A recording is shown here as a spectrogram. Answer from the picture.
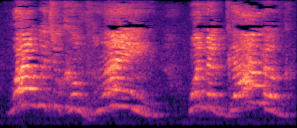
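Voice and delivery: normal talking voice

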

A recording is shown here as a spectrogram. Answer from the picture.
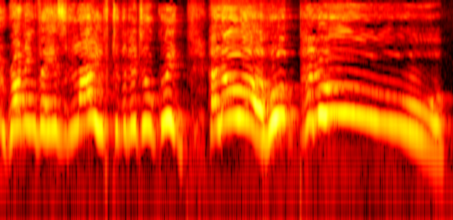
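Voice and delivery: very high, giddy excitement with bursts of laughter; ecstatic crying out. A narrator's reading. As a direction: call out in wild delight, building to whoops. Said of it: "cried Scrooge".

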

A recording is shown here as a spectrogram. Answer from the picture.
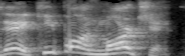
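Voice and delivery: slow taunting holler from upstairs; retold shout. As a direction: call it out the window, jeering. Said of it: "He shouts out the window".

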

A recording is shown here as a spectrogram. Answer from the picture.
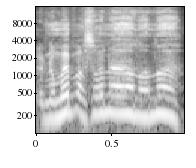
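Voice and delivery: high, loud mock kid; put-on childish protest. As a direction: insist to mom like a little kid. Plays child reassuring mother.

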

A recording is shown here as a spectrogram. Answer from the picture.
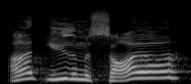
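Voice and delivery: high, sneering jeer; sarcastic. Acted. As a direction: drip sarcasm on it. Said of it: "His words dripping with sarcasm".

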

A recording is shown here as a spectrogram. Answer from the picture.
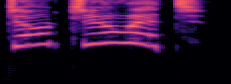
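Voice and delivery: very high, slow little squeaky voice; pleading cry. A narrator's reading. Little paintbrush being pushed to the edge, crying out high. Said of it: "cried the little paintbrush".

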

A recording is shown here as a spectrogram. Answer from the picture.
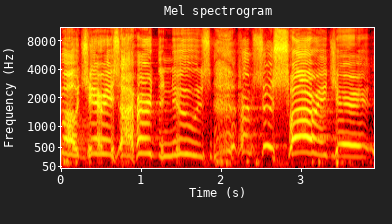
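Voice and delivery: a touch of exaggerated pity; mock condolence. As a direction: play a mourner gushing sorrow. Acts mourners offering condolences.

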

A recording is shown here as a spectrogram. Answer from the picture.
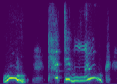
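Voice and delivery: high, slow, crazed cries; losing his marbles. Retold or imitated. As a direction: act unhinged and delighted. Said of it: "losing his marbles".

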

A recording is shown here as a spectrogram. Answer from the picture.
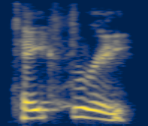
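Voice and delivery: ordinary delivery

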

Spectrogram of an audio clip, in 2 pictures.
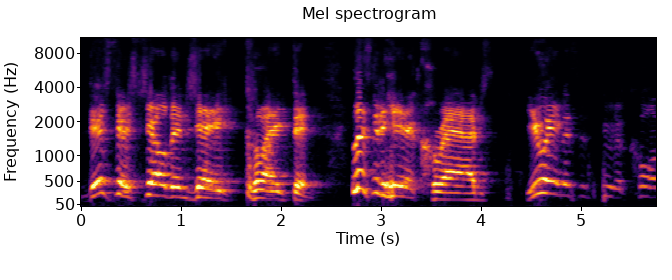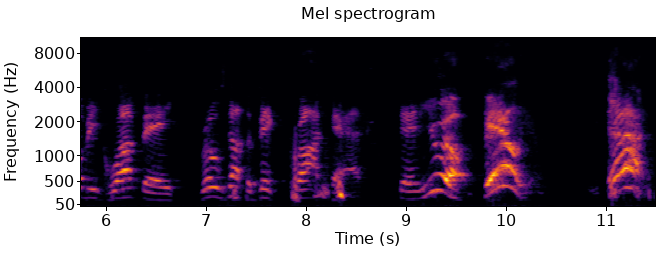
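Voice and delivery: scheming little cartoon villain; Plankton voice. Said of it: "I can do Plankton".

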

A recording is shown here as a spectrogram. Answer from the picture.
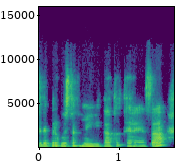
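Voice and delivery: ordinary talk

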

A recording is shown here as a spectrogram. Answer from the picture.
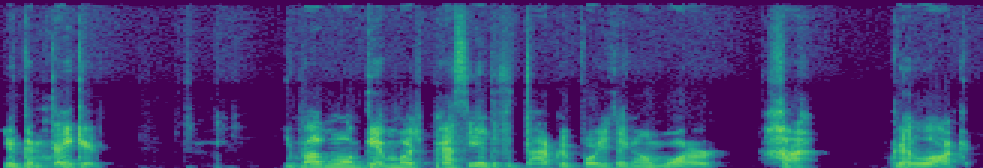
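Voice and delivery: put-on high, openly amused old sailor; mock him as a French old salt; French-accented captain having his fun. A narrator's reading. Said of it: "made no effort to conceal his amusement".

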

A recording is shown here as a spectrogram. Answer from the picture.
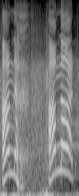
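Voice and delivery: high-pitched mock whine; mock protest. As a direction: protest in a squeaky, hammed-up voice. Mock complaint about endless schooling.

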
